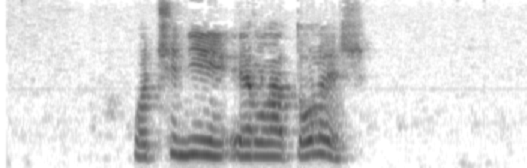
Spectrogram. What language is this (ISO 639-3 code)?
chm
